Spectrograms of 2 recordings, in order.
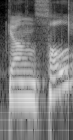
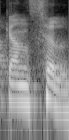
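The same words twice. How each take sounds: First: ক্যান্সল with a rounded o in the last syllable; "kan-sol" for ক্যান্সল; accepted o variant. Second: ক্যান্সেল with an e in the last syllable; "kan-sel" for ক্যান্সেল; accepted e variant. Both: Shown as a demonstration. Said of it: "দুটো উচ্চারণই সঠিক".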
